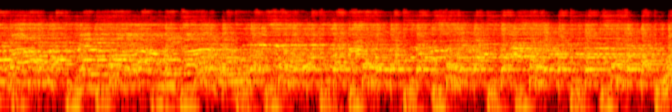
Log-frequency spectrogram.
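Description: A band playing Latin dance music, with a steady low bass beat and melody lines over it.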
